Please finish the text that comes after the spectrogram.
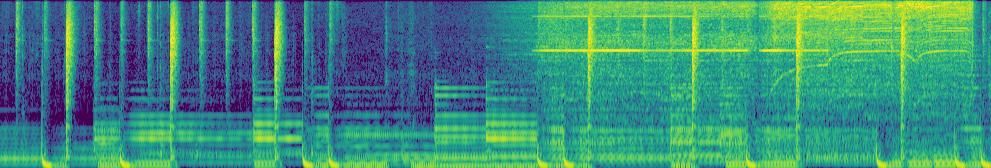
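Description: A power drill whirs in repeated bursts, drilling holes in wood for a model house electrical system, starting and stopping, loud and close, with music playing underneath.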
